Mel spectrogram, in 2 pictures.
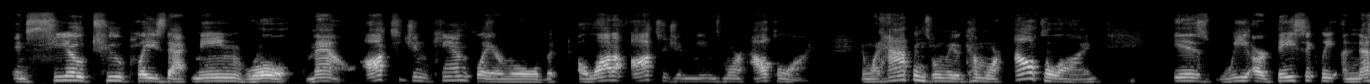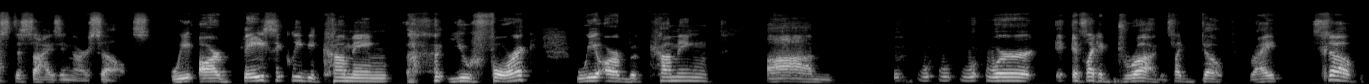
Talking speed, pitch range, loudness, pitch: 120 wpm, 140-175 Hz, -23 LUFS, 155 Hz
